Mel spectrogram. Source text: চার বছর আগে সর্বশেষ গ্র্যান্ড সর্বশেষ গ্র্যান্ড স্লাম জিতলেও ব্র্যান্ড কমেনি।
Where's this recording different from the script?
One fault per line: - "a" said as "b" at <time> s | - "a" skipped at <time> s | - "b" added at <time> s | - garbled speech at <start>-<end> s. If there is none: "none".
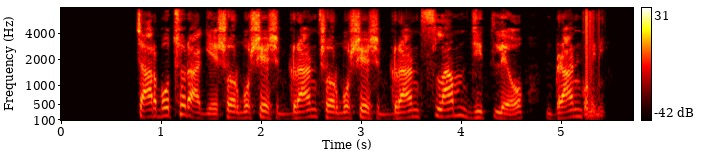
none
